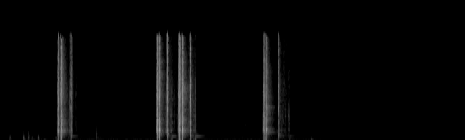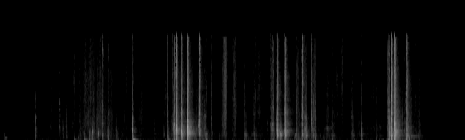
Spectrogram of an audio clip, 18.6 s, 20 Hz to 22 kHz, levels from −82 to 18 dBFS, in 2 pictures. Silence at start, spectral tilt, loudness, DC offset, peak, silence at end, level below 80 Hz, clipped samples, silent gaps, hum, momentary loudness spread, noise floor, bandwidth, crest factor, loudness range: 1.15 s; -0.5 dB/octave; -29 LUFS; under 0.1%; -6 dBFS; 1.15 s; -68 dBFS; under 0.1%; 6.91-9.23 s; none; 20 LU; -90 dBFS; 16.5 kHz; 32 dB; 10 LU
